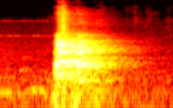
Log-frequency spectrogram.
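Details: Siberian Husky. A Siberian Husky lets out a single loud, rough bark with an abrupt start. The sound is broad and throaty and trails off within about a second against a quiet background.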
